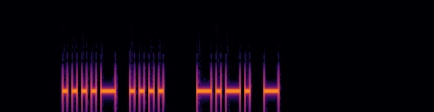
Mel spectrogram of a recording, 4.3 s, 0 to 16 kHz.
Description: Morse code, heard as a keyed tone, about 25 wpm, 700 Hz. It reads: 4H CT
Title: Winter Field Day Exchanges Encore 25wpm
